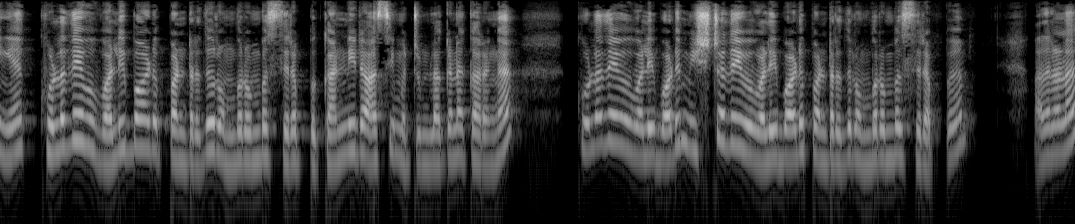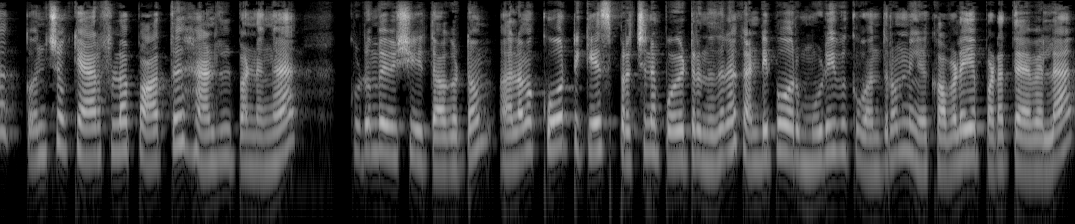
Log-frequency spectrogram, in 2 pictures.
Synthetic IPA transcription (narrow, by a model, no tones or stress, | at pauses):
iːŋɡɐkʊɭɐðeːʋɐʋɐɭɪbaːɽɯpɐɳːrɐðɯɾɔmbɐɾɔmbɐsɪɾɐpːɯkɐɳːiɾaːsimɐʈːɯmlɐkːɐnɐkːaːɾɯŋɡɐ | kʊɭɐðeːʋɐʋɐɭɪbaːɽɯmɪʂʈɐðeːʋɐʋɐɭɪbaːɽɯpɐɳːɾɐðɯɾɔmbɐɾɔmbɐsɪɾɐpːɯ | ʔɐðɐnaːlɐkɔɲd͡ʒɔ̃keːɾfʊlaːpaːɾt̪ɯɦaːɳɖɐlpɐɳːɯŋɡɐ | kʊɽʊmbɐʋɪʂɐjɐt̪ːaːɣɐʈːɯmɐðɐlaːlɐkoːɾʈːɯkeːspɪɾɐt͡ʃːɐnɛpoːjɪʈːɪɾɯnd̪ɐðɯnːaːkɐɳɖɪpːaːɔɾɯmʊɽɪʋɯkːɯʋɐnd̪ɯɾoːmniːŋɡɐkɐʋɐɭɐjɐpːɐɽɐt̪eːʋɐlɐ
